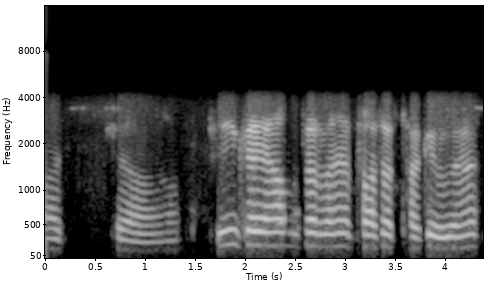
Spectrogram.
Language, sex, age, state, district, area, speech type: Hindi, male, 60+, Uttar Pradesh, Mirzapur, urban, conversation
